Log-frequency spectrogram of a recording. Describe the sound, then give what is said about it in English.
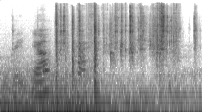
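A car engine's low rumble winds down as the car is turned off and keys jangle and clink in a burst of bright metallic rattles, trailing off into a few softer jingles. “Turning off the car?”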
